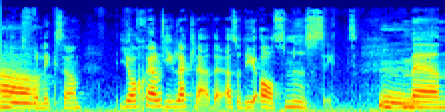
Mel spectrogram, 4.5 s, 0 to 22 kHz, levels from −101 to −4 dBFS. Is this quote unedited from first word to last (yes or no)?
no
